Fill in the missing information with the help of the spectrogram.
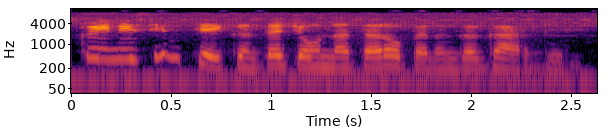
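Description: A woman reading aloud, voicing a gruff, indignant grown man who growls and scolds his wife. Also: medium pitch, big pitch swings, bright, forceful tone, slight background noise. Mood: angry, scornful.

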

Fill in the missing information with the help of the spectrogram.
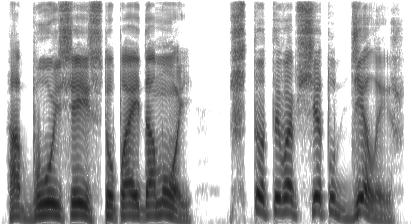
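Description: A man's voice: lowish voice, sing-song, normal speed, no echo, clean studio sound. A man voicing a stern father who scolds sharply. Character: stern father, short-tempered.

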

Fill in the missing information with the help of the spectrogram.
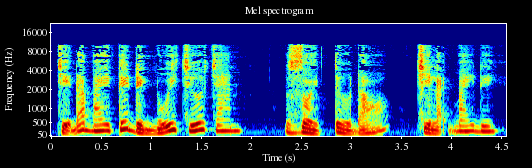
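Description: A woman reads a story aloud in a tender, expressive way. Her voice is low, mellow and lively in pitch. The recording is close and dry. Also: moderate pace, breathy edge, no echo. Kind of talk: storybook narration.

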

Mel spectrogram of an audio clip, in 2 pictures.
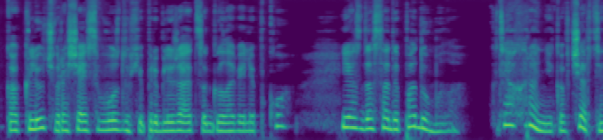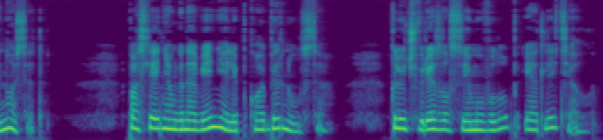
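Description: A woman reading a first-person action story aloud, steady and brisk, close to the mic. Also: medium pitch, no room sound. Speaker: audiobook reader. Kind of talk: first-person audiobook narration.

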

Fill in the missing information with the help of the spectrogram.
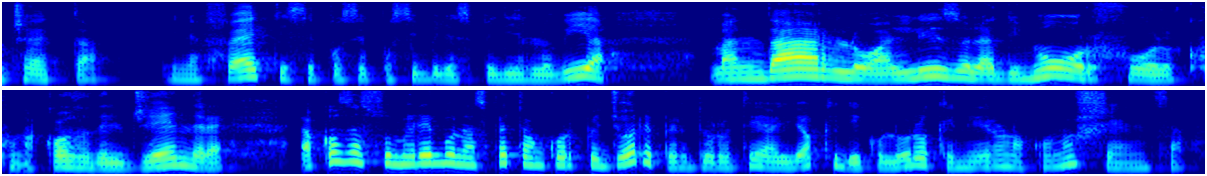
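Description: A woman reading the lines of a placid, stubborn older gentleman who rambles mildly. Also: on the low side, animated, a little fast, natural voice. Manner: rambling, mild, keeps asking "capite?". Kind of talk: audiobook character reading.

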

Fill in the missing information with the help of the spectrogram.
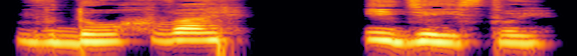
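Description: A woman reading an audiobook, voicing a stern, powerful young male prince mage in a low, grave voice. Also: steady tone, drawn-out words, dark tone, slightly rough. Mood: commanding.

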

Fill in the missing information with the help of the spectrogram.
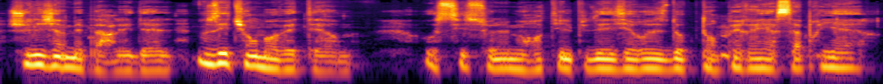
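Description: A man's voice: on the low side, brisk, mellow, slightly rough. A man reading an audiobook, voicing a proud, scheming young woman servant who speaks indignantly and defiantly. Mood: pleading.

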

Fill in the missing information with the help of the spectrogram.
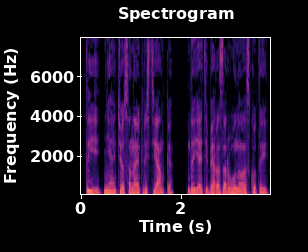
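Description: A man's voice: high voice, normal speed, dark tone, no echo, voice pushed up, natural voice. Man doing a haughty rich seductress, raised voice, teasing, dry close sound, audiobook. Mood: outraged. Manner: teasing, flirtatious, then furious.

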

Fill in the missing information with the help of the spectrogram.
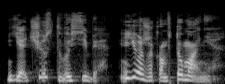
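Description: A woman's voice: mid-range voice, very animated, a little fast, vocal fry, slightly rough, exaggerated voice. Female reader as clumsy tipsy young man, rueful, storybook. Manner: rueful, complaining.

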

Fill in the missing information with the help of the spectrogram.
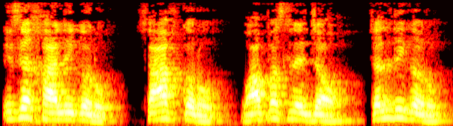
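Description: A man reading as a pompous middle-aged pharmacist in an audiobook, scolding in a self-righteous tirade. The voice sits a little high, and the recording is dull and lo-fi. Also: a little mellow, close to an everyday voice. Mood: furious.

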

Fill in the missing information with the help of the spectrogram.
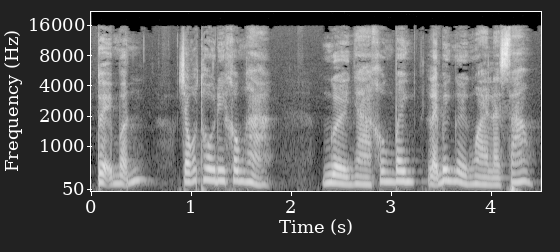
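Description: A woman voices a bossy grandmother who barks orders at her family. The voice is warm and low-key but husky. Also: quick pace, natural voice. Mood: scolding. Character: bossy, scolding older grandmother.

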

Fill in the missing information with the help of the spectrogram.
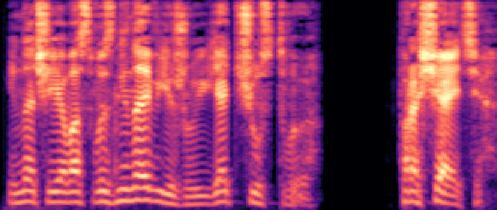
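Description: A brooding young man speaks in low, halting phrases, grim and curt, as a man narrating puts him on. The voice stays muted and heavy. It is a dry, close audiobook reading. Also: fairly bright tone, dry recording, lightly acted. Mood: grim resolve.

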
